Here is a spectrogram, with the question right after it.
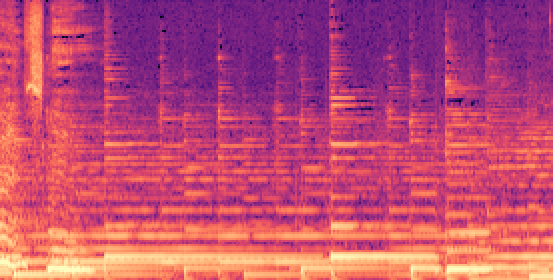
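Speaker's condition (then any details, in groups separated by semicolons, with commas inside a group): No condition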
